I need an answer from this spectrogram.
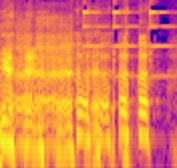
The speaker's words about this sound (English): When I ring this bell, you go get me something to eat. Three dings is ice cream.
